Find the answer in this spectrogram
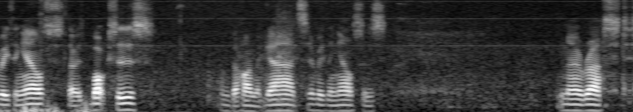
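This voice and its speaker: Long, frequent pauses break up a man's moderate-paced speech, delivered at a medium pitch with monotone, flat intonation. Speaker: car enthusiast, restorer. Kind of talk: casual talk to camera.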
